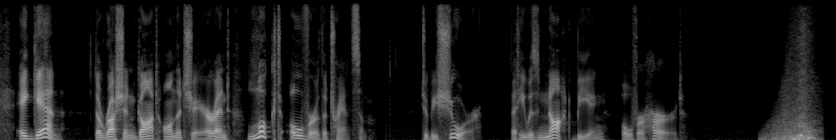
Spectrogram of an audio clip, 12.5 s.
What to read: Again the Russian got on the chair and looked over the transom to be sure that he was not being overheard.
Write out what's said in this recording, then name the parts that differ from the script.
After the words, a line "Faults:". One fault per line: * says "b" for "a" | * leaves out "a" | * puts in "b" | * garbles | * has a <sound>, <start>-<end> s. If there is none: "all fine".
Again the Russian got on the chair and looked over the transom to be sure that he was not being overheard.
Faults:
* has a whoosh, 11.4-12.4 s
